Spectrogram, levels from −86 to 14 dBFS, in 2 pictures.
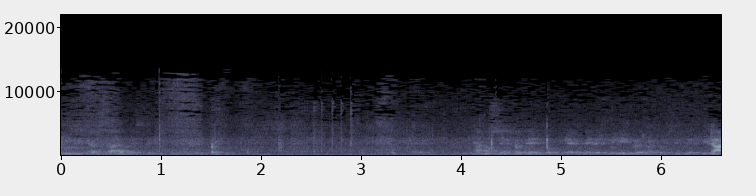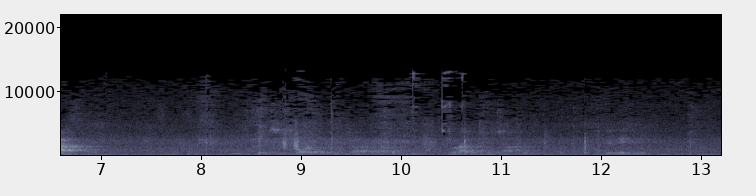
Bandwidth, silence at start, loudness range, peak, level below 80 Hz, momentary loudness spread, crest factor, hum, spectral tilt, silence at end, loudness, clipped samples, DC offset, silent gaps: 13 kHz; 0 s; 7 LU; -10 dBFS; -50 dBFS; 9 LU; 24 dB; none; -4 dB/octave; 0 s; -34 LUFS; under 0.1%; under 0.1%; none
